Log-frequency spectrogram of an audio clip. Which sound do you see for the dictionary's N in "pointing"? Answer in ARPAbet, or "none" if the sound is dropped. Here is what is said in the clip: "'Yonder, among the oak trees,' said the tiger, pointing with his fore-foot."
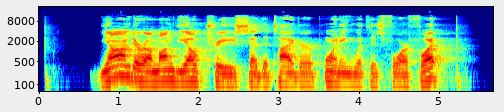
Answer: none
